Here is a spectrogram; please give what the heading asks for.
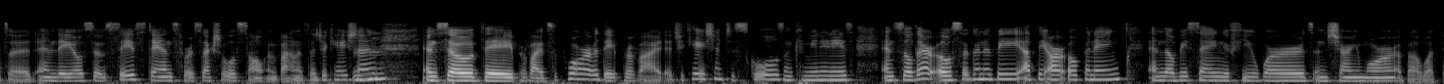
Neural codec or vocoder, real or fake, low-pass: none; real; 7.2 kHz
